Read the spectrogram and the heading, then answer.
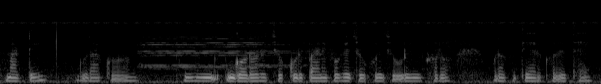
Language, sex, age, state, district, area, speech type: Odia, male, 18-30, Odisha, Koraput, urban, spontaneous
